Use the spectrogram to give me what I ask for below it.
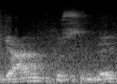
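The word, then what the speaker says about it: Jan Hus: 근데 마지막은 체코라는 데를 갔는데 체코에 가면 거기는 마틴 루터보다도 100년 전에 야누스라는 사람이 얀후스인데 그냥 야누스 그렇게 발음하는 거예요.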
